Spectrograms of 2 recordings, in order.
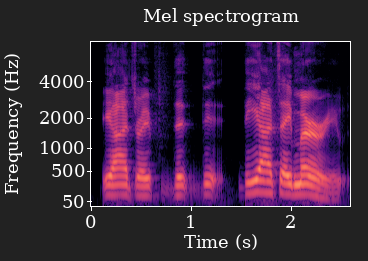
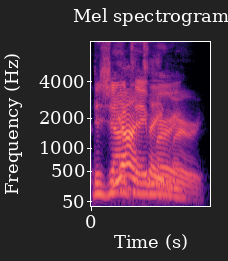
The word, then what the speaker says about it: Dejounte: Deontay Murray. DeJounte? DeJounte Murray.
